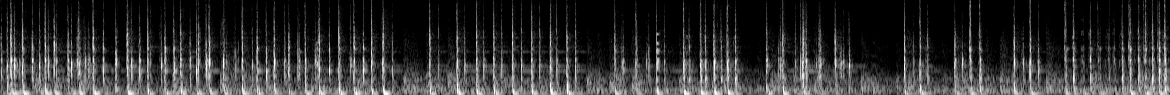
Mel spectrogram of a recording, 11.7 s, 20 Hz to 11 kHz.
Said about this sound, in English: Alright, typed in the password for 5 doors. Come on. Island destruction in 2 minutes and 30 seconds. Come on. Types in the password for the rest of the doors. Alright, good. We got all the passwords in.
